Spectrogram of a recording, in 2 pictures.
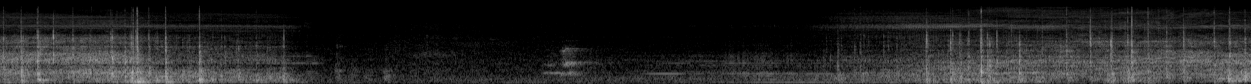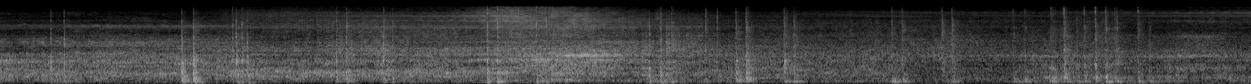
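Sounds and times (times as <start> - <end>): model train running hiss: 0.0 - 3.0, 7.8 - 25.0
wheels clicking over track: 8.2 - 24.3.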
